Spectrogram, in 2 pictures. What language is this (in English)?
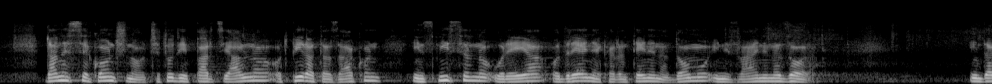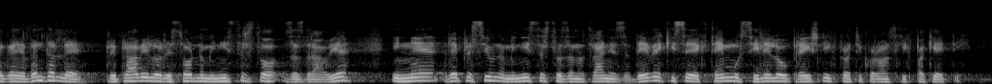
Slovenian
